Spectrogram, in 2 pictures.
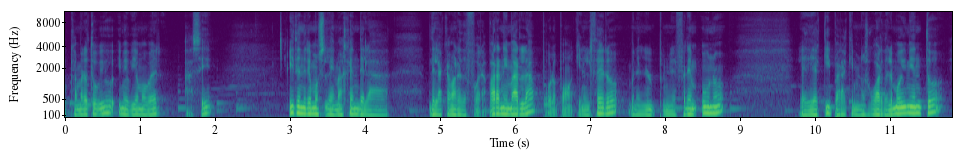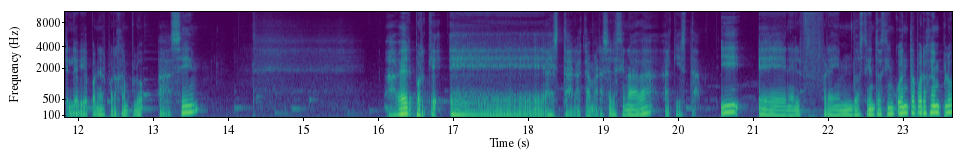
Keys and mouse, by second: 2.8 shift+middle click, 10.5 click, 11.3 shift+middle click, 12.6 middle click, 13.8 shift+middle click, 18.2 click, 19.6 middle click, 21.1 click.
